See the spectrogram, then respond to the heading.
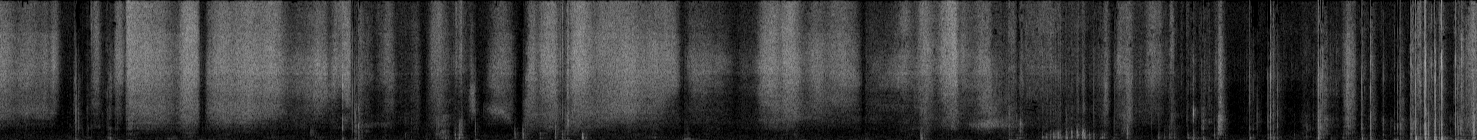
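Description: A small paperback book, a solid stack of paper pages with a glossy red card back cover, is held in one hand while fingertips and nails rub and scratch the back cover. Soft, airy rubbing swishes with a bright hiss come in uneven strokes at first. They give way to quicker, sharper scratches and light clicks that grow louder toward the end.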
